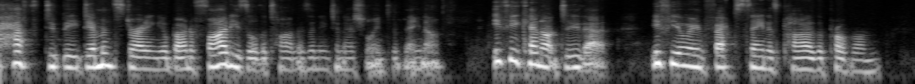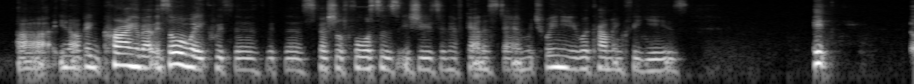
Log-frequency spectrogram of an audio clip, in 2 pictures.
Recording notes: Recorded live as a webinar on 24th November 2020.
